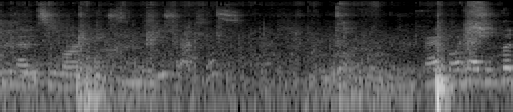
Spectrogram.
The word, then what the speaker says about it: gracias: And I want to remind y'all that there is a diphthong in this one, which means it's a 2-syllable word, not a 3. Gracias.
